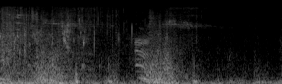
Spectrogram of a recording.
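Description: Debris bursts and scatters with a sharp crash.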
